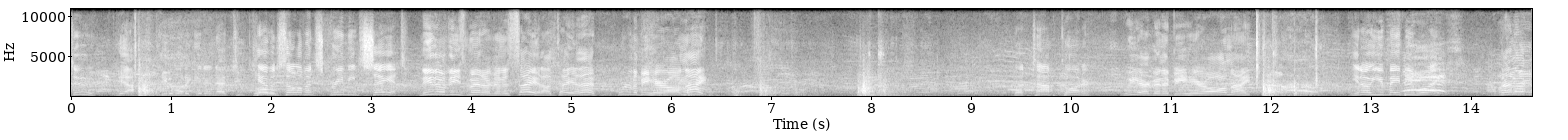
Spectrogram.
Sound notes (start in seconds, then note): 5.9 body thudding; 11.8 strap thudding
